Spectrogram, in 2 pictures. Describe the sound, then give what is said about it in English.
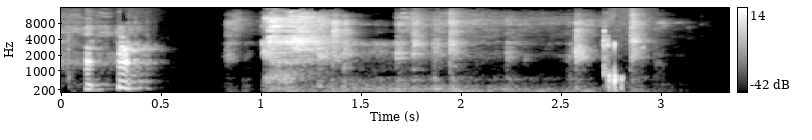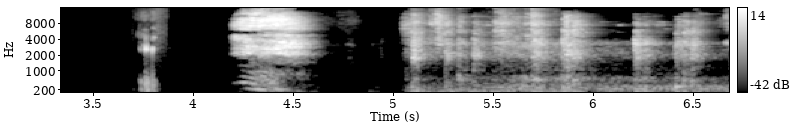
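The pet Diego, a dog, growls in several rumbling bursts, a long stretch near the start and another at the end, with short snorts and pauses between them. “I just hear it. I hear it growl.”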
